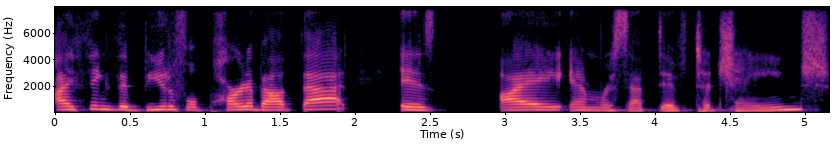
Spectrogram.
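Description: A woman with an American accent speaks fairly slowly in a normal speaking voice at a fairly high pitch, in a very clean recording with a silent background and a dry, close sound with no echo. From rural Illinois. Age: 20s. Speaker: life coach. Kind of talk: casual chat.

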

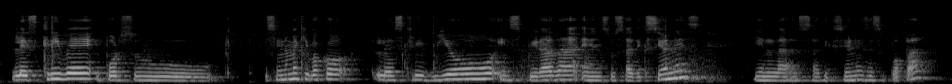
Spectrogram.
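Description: A woman's medium-pitched voice at a very slow pace, with ordinary pitch variation and audible room echo. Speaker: podcast host. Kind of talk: casual chat. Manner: loud.

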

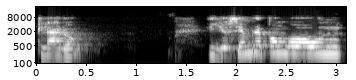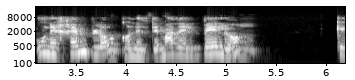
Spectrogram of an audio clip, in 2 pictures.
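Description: A woman's voice with ordinary pitch variation. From Spain, Barcelona. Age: 20s. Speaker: guest, community organizer. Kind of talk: casual interview conversation.

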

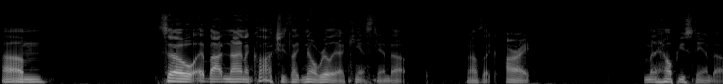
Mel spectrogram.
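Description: Speaking fairly quickly with lively intonation and long, frequent pauses, a man with a Midwestern American accent uses a medium pitch, recorded very cleanly against a silent background with a dry, close sound and no echo. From Ohio (Lima). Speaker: real estate agent. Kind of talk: casual chat.

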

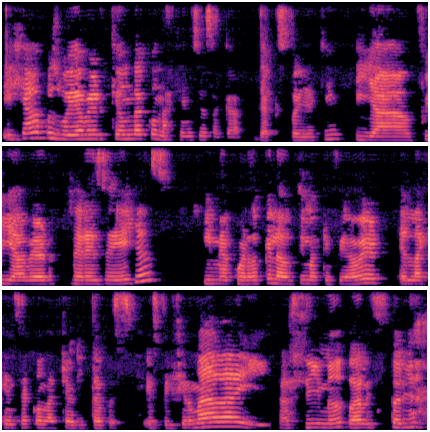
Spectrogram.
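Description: Her bright, sharp tone sits at a fairly high pitch as this woman speaks at a moderate pace with fairly even intonation and hardly any pauses, on a very clean recording with a silent background. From northern Mexico, Chihuahua. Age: 20s. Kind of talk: interview conversation.

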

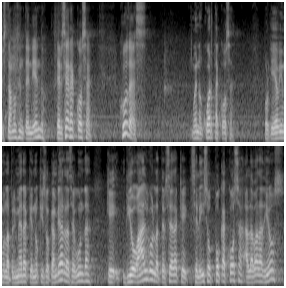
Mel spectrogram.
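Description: Delivered at a moderate pace with ordinary pitch variation, the speech is broken by long, frequent pauses. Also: man, fairly high pitch for a man. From Mexico. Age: 60s. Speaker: preacher. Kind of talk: sermon. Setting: stage with audience. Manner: animated.

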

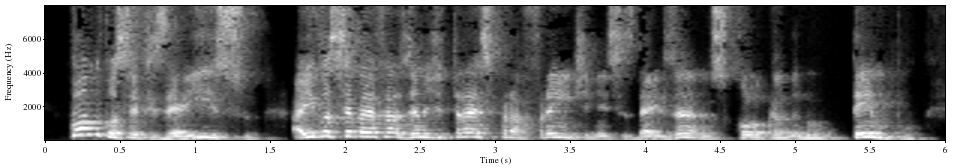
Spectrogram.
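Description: Lively intonation marks this man's speech, heard with audible room echo. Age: 60s. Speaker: planning and goal-setting speaker, amateur runner. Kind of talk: online talk with Q&A.

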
